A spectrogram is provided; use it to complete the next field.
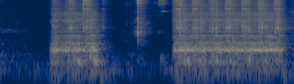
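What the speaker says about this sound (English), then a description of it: "I'm actually going to be stitching almost through the top of the piping." A sewing machine stitches piping onto fabric in two steady bursts, the first about half a second long and the second longer, separated by a brief pause with a small click, heard close and alone.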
